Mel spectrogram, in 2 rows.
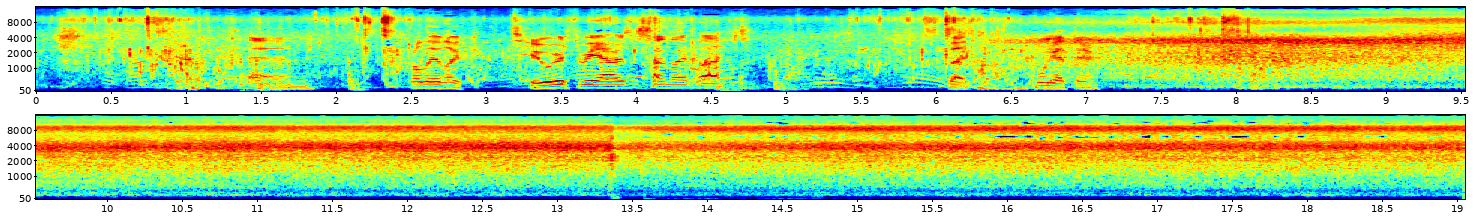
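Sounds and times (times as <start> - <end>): waterfall rushing over rock: 3.8 - 19.0.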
